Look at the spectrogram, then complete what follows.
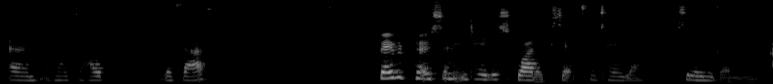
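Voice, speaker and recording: A South African woman in her late teens, speaking earnestly and casually as she answers questions in an amateur vlog. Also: medium pitch. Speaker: fan account owner answering viewer questions. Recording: poor amateur sound.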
